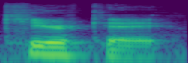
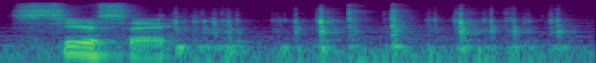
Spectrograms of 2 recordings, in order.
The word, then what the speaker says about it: Circe: In Greek/Latin, Horth says, Circe is pronounced Kirke. In the English version of the Greek name, it's Circe. Circe.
